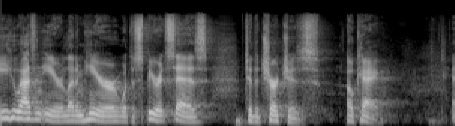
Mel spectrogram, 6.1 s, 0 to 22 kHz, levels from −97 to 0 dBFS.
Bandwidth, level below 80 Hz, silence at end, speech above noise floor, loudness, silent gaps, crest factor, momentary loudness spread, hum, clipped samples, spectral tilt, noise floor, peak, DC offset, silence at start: 15 kHz; -72 dBFS; 0 s; 34 dB; -28 LUFS; none; 24 dB; 12 LU; none; under 0.1%; -3 dB/octave; -63 dBFS; -6 dBFS; under 0.1%; 0 s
